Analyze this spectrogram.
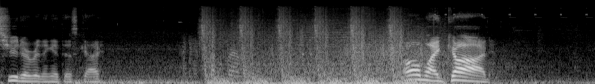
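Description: A laser weapon fires with a loud crackling blast.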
